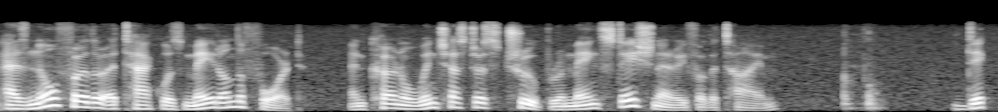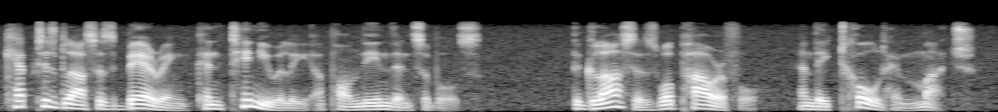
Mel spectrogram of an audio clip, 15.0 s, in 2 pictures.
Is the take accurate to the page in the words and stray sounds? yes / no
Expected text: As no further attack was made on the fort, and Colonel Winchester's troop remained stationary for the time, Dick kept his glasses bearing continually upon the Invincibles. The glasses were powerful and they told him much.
no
